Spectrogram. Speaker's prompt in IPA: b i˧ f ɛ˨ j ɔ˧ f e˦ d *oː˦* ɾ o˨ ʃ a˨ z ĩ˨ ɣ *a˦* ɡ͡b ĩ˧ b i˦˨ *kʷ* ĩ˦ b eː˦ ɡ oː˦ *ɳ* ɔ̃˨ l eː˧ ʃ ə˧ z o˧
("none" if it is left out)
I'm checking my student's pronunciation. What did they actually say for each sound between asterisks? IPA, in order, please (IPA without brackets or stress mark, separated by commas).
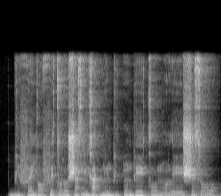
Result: o˦, a˦, kʷ, ŋ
